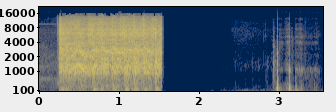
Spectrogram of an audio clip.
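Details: Holden VY Ecotec engine just swapped in, cranked with the crank angle sensor unplugged to build oil pressure before starting: steady, even cranking with a regular starter rhythm and no catch. Normal cranking, with oil pressure coming up.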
